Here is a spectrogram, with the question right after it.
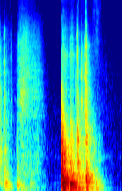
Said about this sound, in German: Jetzt ist auch Nils aus dem Wohnzimmer raus und hat die Tür zugemacht.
